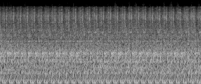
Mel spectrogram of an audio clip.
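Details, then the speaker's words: Old single-cylinder diesel, decompressor start, cold engine: idle thump with a slight flutter, firing not quite even stroke to stroke; cause unclear. "fluttering there."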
